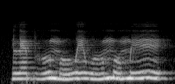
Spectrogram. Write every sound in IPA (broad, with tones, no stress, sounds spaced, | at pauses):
l ɛ˧˥˧ bʱ ʊː˧˥˧ m o˨˥ w e˧˥˧ w ʊː˨˥ m o˨˥ m ɪː˧˥˧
